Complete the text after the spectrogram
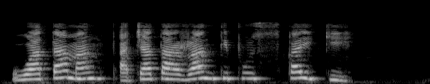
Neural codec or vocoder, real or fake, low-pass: none; real; 7.2 kHz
